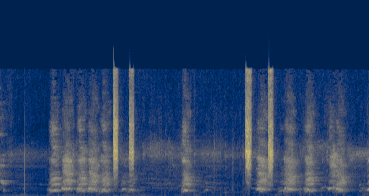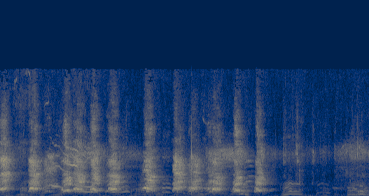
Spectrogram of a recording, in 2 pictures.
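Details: Miniature dachshunds at the Olionka breeding kennel bark in a rapid, irregular series of sharp yaps, bursts packed closely and overlapping through the stretch, with a few higher whiny yelps near the end and a human voice faintly underneath.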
